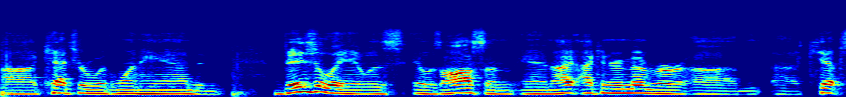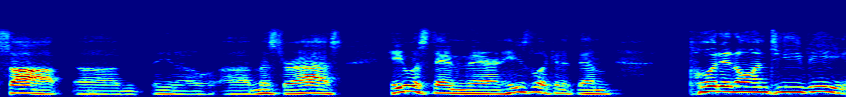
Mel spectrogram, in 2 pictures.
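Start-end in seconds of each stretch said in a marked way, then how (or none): 11.5-12.7 put-on yelling, higher pitch. Retelling how a wrestler yelled at the office: imitating someone yelling. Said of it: "And he's yelling at 'em".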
